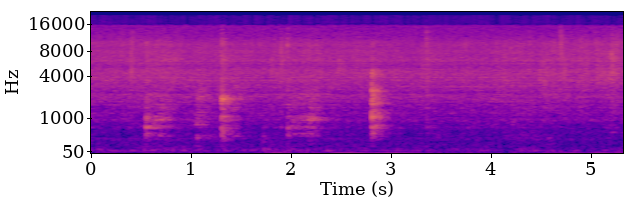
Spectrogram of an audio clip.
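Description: Garlic sizzles steadily in a hot pan, a soft crackling hiss broken by a few clinks of a utensil stirring, close and fairly quiet.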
